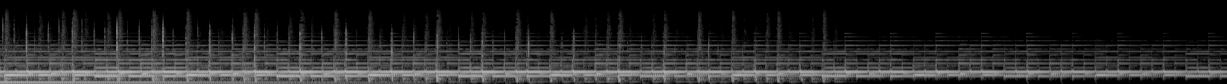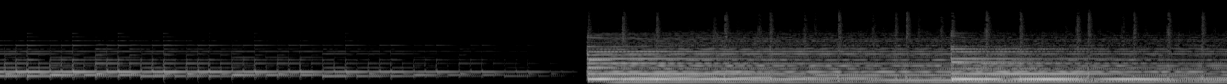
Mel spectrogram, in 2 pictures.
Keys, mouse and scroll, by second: 0.3 click, 2.6 right click, 3.3 click, 8.2 alt+shift+right click, 9.3 right click, 10.3 alt+shift+right click, 12.4 alt+shift+right click, 15.1 c, 18.6 shift+right click, 19.3 middle click, 19.7-20.2 scroll down 2, 20.3 shift+middle click, 21.3-21.6 scroll up 1, 22.8 alt+shift+right click, 23.4 alt+shift+right click.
